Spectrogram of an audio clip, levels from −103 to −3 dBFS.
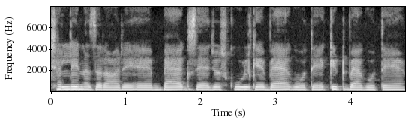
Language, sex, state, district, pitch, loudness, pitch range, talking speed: Hindi, female, Uttar Pradesh, Jalaun, 190 Hz, -16 LUFS, 185-200 Hz, 215 wpm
